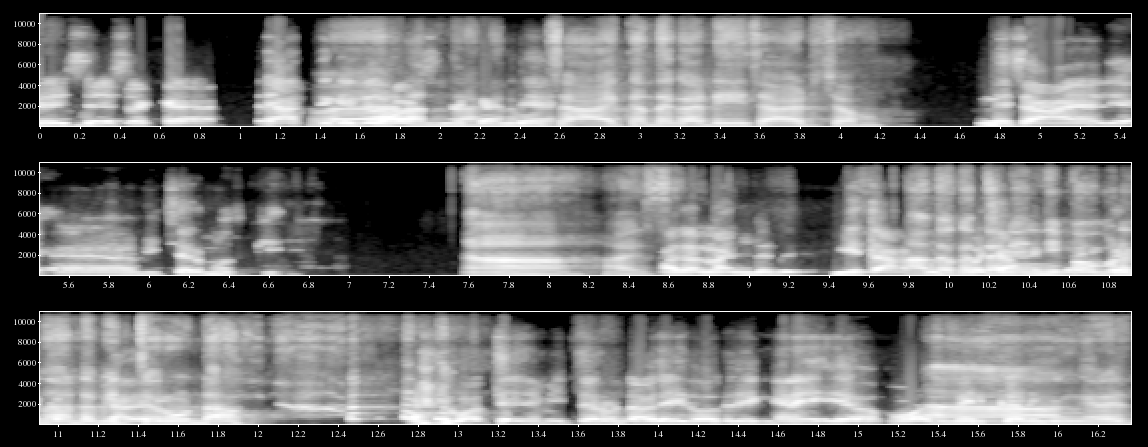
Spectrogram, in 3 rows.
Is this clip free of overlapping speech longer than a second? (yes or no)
no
